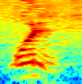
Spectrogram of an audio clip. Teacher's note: la lettre Qaf, n'est-ce pas, qui est liée avec at-tafkhim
